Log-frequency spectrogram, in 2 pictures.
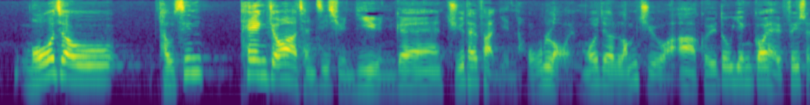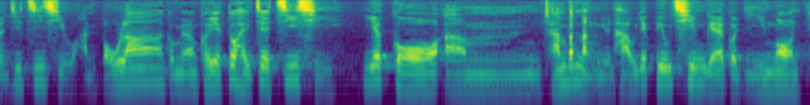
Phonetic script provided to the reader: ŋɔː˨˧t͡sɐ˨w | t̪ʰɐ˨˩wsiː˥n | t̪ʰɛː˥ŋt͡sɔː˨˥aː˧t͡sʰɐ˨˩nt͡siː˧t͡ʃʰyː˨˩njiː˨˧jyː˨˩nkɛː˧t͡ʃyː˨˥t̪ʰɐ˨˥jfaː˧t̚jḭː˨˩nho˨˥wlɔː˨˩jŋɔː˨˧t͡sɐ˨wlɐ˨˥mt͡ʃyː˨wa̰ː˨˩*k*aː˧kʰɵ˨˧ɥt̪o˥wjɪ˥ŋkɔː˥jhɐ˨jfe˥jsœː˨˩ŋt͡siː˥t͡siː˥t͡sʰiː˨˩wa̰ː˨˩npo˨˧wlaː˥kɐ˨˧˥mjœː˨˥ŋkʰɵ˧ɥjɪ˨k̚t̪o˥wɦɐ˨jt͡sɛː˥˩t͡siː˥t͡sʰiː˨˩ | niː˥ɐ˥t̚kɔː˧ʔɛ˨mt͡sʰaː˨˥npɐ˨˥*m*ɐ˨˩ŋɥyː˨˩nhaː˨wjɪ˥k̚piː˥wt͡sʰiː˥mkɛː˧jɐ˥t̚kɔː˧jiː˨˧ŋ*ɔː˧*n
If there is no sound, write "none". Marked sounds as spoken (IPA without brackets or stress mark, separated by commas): ʔ, n, ɔː˧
